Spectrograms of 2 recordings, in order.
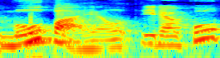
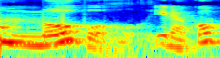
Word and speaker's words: mobile: 이 단어는 mobile이라고 발음하셔도 되고 mobile이라고 발음하셔도 됩니다.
